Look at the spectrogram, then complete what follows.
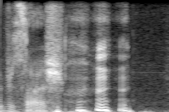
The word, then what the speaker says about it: Visage: should have gotten ghostly Visage oh well I know people pronounce it Visage but I like vage it makes me smile I mean I guess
